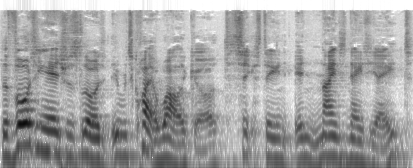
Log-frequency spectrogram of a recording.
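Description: Pitch swings very widely as a man speaks at a moderate pace. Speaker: podcast host. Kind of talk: casual comedic political chat. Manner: jokey, banter.

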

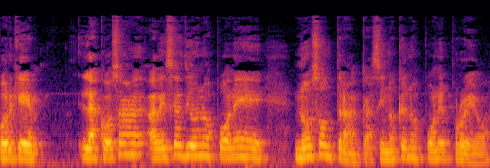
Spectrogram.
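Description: A man at a moderate pace with lively intonation. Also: very clean recording, silent background. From Venezuela. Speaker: physician and entrepreneur. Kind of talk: interview. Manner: halting, many fillers.

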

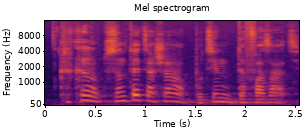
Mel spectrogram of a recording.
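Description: A man talks with vocal fry. His tone is dark and mellow. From Romania. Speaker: sociologist and professor. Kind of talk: casual interview.

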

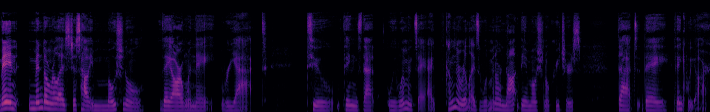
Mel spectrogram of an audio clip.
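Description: In an animated tone, a woman speaks with a very deep, low pitch and ordinary pitch variation. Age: 30s. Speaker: podcaster and YouTuber. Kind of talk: casual solo monologue. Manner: animated, laughs often.

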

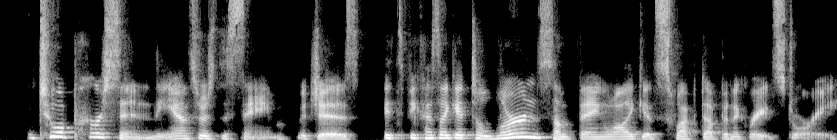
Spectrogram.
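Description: A woman with an American accent and a plain, everyday voice speaks at a fairly quick pace, her pitch fairly high and her intonation lively. The background is quiet. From California. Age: 40s. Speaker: novelist. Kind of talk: interview.

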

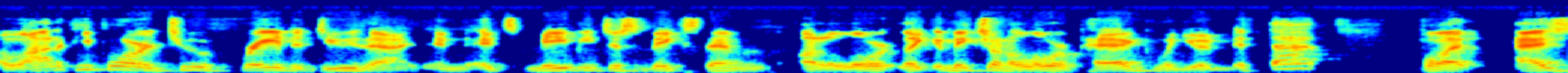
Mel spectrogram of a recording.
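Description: With an American accent, this normal speaking voice moves at a fairly quick pace with lively intonation. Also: man. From Florida. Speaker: podcast co-host, chiropractic student. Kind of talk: casual interview chat.

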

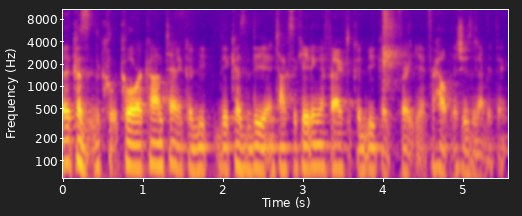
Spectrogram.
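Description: Speaking with an American accent, a man with a very deep, low pitch has a dark, mellow, somewhat breathy tone, fairly even intonation and big swings in loudness. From US. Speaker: wine export manager. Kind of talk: interview. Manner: many fillers and repeated words.

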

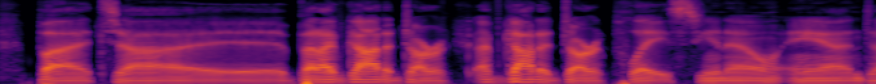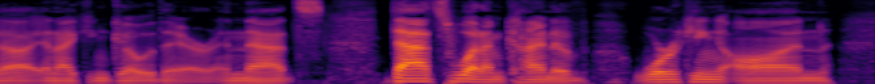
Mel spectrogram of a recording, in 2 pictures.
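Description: A man speaks in a very deep, low pitch with a Californian accent. The recording is very clean, with a silent background. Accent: Californian American. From US West Coast, California Bay Area. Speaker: recovery guest co-host. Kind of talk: casual chat. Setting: studio.

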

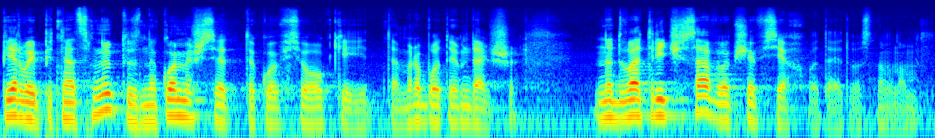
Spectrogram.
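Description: A man speaks with a plain, everyday voice at a medium pitch. His pace is moderate and his intonation lively. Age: 20s. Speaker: tattoo artist. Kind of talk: casual chat. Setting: studio.

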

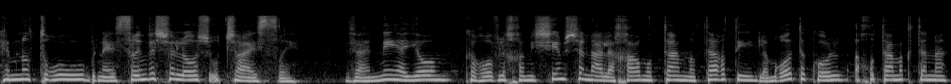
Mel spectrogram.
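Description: A dark, mellow, somewhat breathy voice in an Israeli accent, at a very slow pace, with ordinary pitch variation and very even loudness. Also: woman, medium pitch for a woman. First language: Hebrew (speaking German). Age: 60s. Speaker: art therapist. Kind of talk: testimony.

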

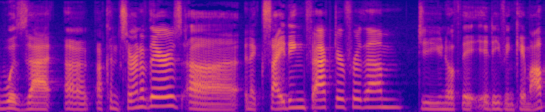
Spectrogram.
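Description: A woman with a medium pitch and vocal fry speaks with hardly any pauses, on a very clean recording with a silent background. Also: ordinary pitch variation, moderate pace. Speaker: podcast co-host. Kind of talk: casual chat.

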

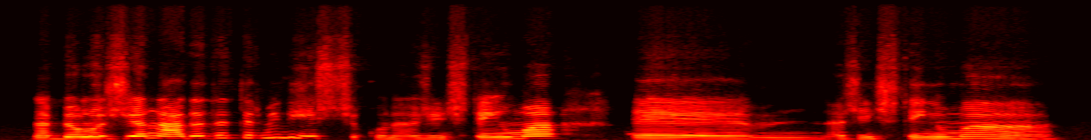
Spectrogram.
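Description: The sound is dry and close, with no echo. A woman with an unremarkable speaking voice talks at medium pitch, her pitch varying in an ordinary way. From São Paulo, Brazil. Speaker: podcast co-host. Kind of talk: interview.

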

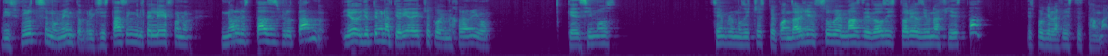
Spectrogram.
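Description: A man with a dark, mellow tone and fairly high pitch talks at a fairly quick pace, with long, frequent pauses. The background is quiet. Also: ordinary pitch variation. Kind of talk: casual chat. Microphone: new microphone.

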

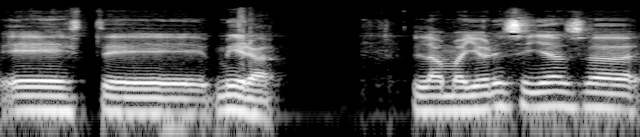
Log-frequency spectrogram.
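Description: A man's unremarkable speaking voice at medium pitch, with fairly even intonation, in a very clean recording with a silent background. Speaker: CrossFit coach. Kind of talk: casual interview.

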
